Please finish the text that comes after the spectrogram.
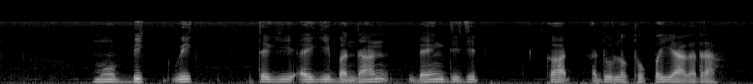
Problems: background sounds at intervals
